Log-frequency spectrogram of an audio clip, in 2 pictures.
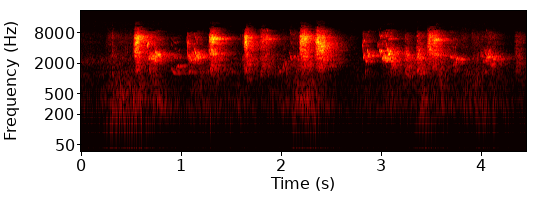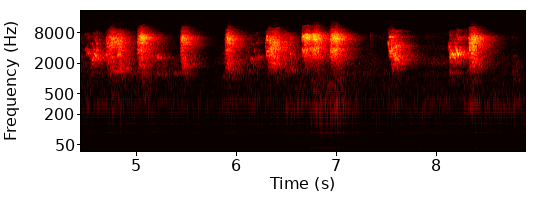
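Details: Budgerigar in Luhansk giving bursts of sharp, scratchy, high chirps, one or two per second in an uneven run, bright and raspy, with no other clear sounds.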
